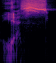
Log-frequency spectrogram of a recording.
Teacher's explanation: É um I bem curtinho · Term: som J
